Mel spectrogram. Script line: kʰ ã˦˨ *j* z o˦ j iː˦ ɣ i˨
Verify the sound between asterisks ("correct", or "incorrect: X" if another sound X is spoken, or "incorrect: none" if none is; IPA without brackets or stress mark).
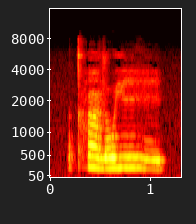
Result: incorrect: none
